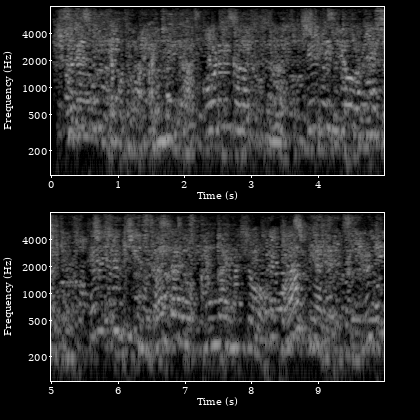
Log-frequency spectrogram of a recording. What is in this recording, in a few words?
female synthconv 250ms 5cm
